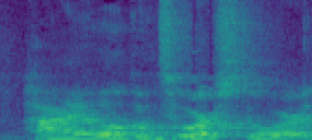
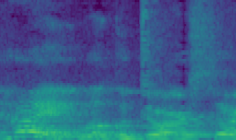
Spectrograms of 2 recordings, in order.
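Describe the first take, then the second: First: It is said in a sarcastic, grudging tone. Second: It is said in a plain, moderately friendly way. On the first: The greeter resents having to serve. The speaker calls it wrong. "don't be sarcastic at me" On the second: The greeter is being simply polite. The speaker calls it right. "I'm just saying"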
